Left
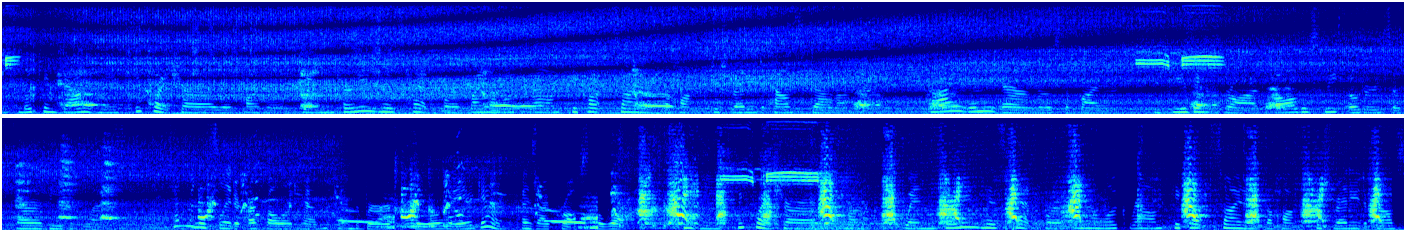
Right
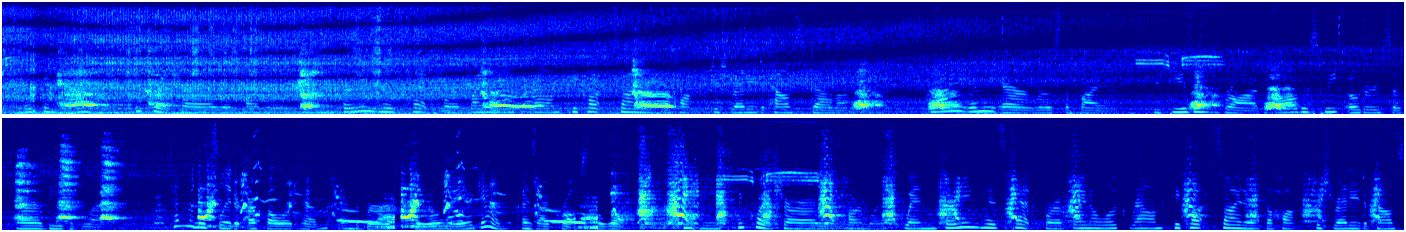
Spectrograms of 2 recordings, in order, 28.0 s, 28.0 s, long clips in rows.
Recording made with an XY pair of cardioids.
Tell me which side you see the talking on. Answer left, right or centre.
centre.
